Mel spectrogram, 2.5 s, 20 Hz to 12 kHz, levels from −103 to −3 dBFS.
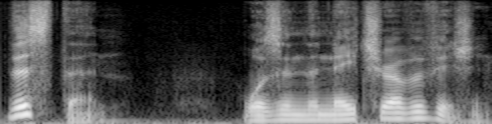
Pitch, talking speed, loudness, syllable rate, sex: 100 Hz, 220 wpm, -20 LUFS, 7.0 syllables/s, male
